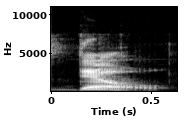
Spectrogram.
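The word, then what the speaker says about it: ∂: partial derivatives you're right the sign pronounced as del del so a way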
